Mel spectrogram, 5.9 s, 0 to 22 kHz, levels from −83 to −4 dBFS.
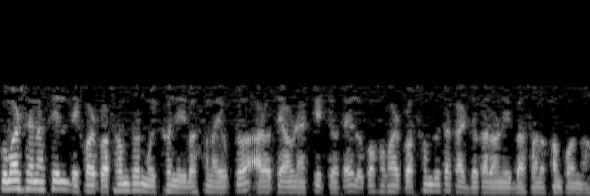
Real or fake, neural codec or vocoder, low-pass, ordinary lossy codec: real; none; 3.6 kHz; none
